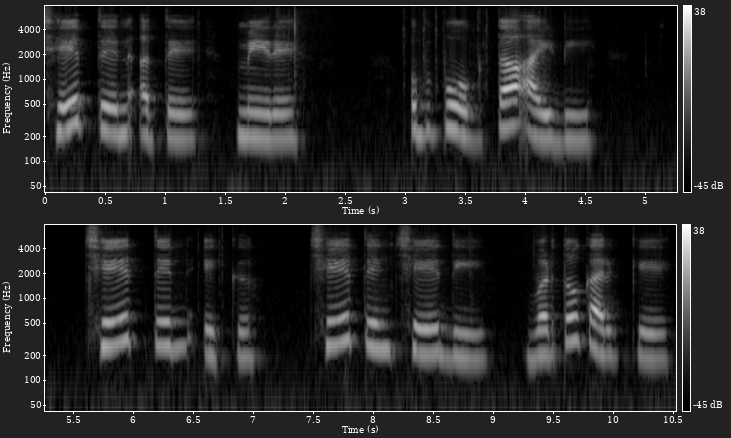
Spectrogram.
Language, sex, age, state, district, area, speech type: Punjabi, female, 18-30, Punjab, Jalandhar, urban, read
